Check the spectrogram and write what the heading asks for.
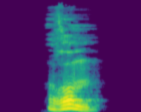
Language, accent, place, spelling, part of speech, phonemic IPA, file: German, Germany, Berlin, rum, adverb, /ʁʊm/, De-rum.ogg
- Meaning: alternative form of herum (“around”)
